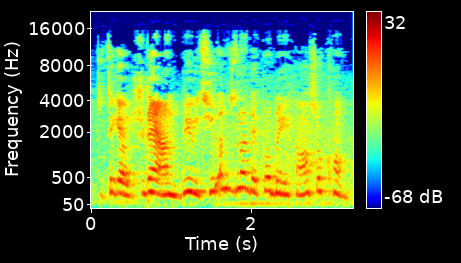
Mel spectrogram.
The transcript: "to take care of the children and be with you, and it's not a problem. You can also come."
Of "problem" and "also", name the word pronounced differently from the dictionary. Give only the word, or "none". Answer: none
